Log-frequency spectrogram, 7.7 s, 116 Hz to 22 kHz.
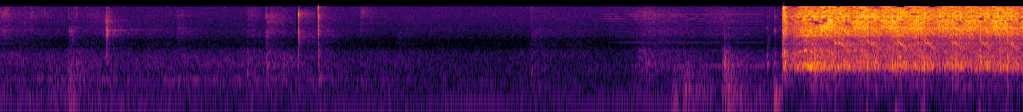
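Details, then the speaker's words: Hyundai i20 1.1 CRDi diesel (~70 hp) after rebuild of a seized, knocking engine: clicks and cranking with air in the fuel system, then it catches and settles into a steady, even idle without knocking; injectors still adapting. "chwilkę sobie pochodził pozostał temperaturę wtryski Już się prawie zaadoptowały jeszcze nie do końca ale to też dzisiaj pojazd już sobie ładnie pracuje"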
